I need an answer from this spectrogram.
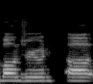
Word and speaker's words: Bondrewd: So I think it's pronounced Bondrewd.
